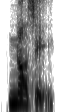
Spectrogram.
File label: "nosy", Indian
